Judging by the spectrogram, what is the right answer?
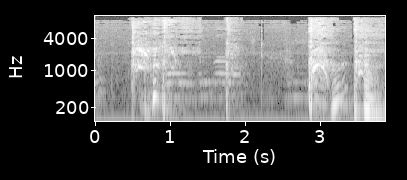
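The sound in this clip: Coughing fit from a person whose drink went down the wrong way: several harsh, irregularly spaced coughs mixed with throat-clearing, loud against a quiet background.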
